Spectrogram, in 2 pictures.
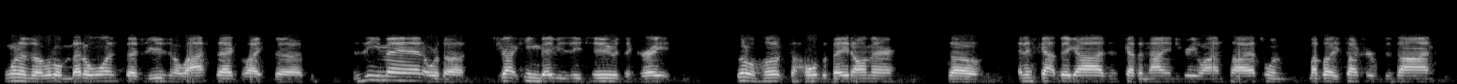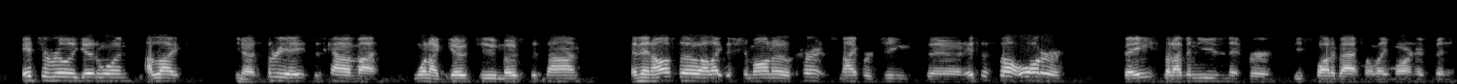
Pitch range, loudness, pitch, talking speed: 135-160 Hz, -19 LUFS, 145 Hz, 210 wpm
